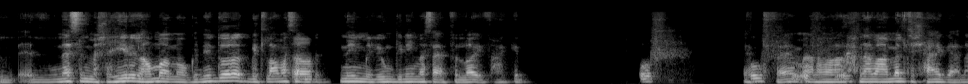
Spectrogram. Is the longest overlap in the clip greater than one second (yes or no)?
yes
